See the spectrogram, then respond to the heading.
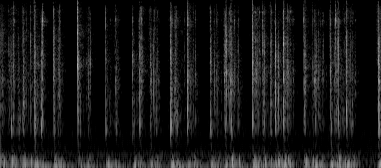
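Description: Fingertips type fast on a black plastic Logitech keyboard with hollow plastic keys. A rapid, uneven run of short, dry keystroke clicks carries a bright clatter over a dull low thump. Each tap dies away almost instantly.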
